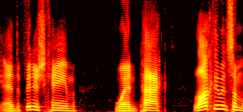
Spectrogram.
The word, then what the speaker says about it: PAC: card in my opinion pack not puck apparently I've been pronouncing it wrong puck it again PAC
